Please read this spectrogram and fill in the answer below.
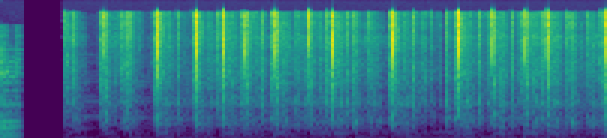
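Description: Typewriter keys clacking in a quick, uneven run of strikes, several a second, starting about half a second in: a typing sound effect laid under a title card.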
